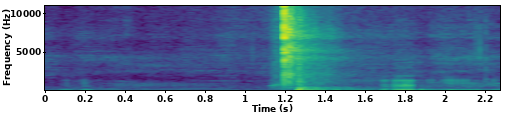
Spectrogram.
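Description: A golf ball is struck with a wood club on the third shot of a round, giving a single sharp, crisp crack followed by faint lower sounds.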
